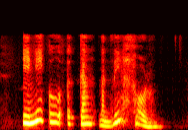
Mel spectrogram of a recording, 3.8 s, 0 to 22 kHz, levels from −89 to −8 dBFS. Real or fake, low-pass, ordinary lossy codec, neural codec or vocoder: fake; 7.2 kHz; AAC, 32 kbps; codec, 16 kHz, 0.5 kbps, FunCodec, trained on Chinese and English, 25 frames a second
